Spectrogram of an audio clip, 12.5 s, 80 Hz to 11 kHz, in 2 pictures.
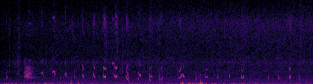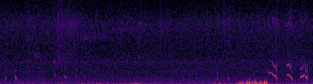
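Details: Toy poodles on 30 June 2024 giving a rapid run of short, thin squeaky yips, many notes per second, some rising or falling, mixed with low shuffling and rustling sounds that swell near the end.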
